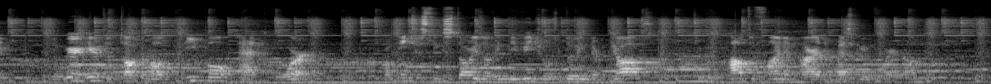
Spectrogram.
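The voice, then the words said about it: Slight Romanian accent. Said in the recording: “All with a bit of a Romanian accent”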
